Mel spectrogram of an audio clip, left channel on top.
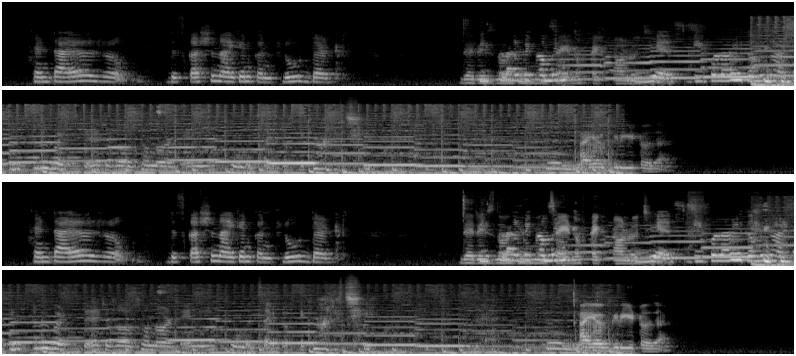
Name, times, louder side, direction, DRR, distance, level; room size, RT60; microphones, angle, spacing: voice 1, 0.3-1.3 1.6-3.4 4.8-5.7 6.2-11.7 12.6-12.9 13.4-14.0, right 2 dB, 20° right, 0.5 m, -26 dB
voice 2, 4.6-6.6 7.6-8.1 12.6-12.9 13.7-14.6, right 5 dB, 75° right, 0.5 m, -26 dB
Wind instrument woodwind instrument, 5.5-9.3 9.6-13.6, left 2 dB, 30° left, 1.2 m, -27 dB
sound 1, 7.5-14.1, left 2 dB, 60° left, 0.9 m, -28 dB
8.3 x 4.3 x 5.0 m
head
